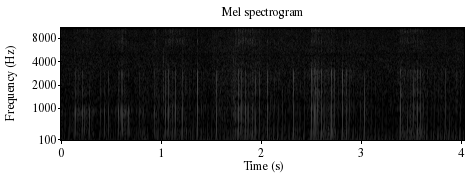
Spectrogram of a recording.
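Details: Short close-up of a kitten purring because it feels good, low vibrating rumble swelling and easing with each breath, light crackly overtones on top.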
